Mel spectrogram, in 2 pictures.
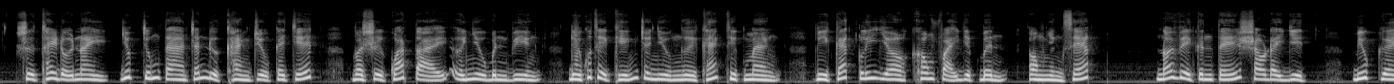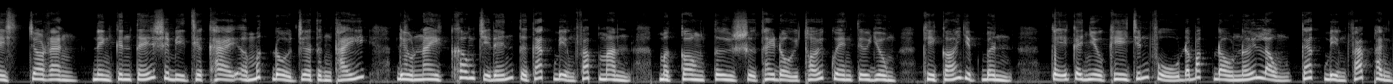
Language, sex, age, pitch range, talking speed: Vietnamese, male, 60-79, 210-240 Hz, 225 wpm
